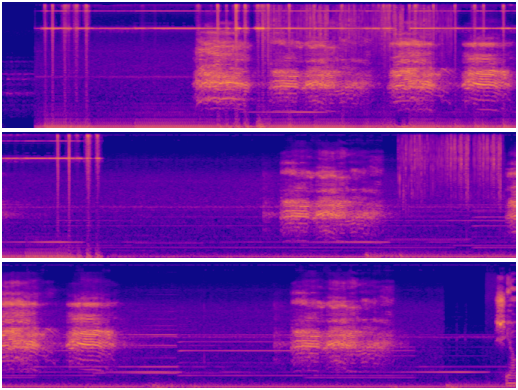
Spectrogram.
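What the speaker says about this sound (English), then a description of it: "the crows are back in the maple tree" Crows cawing in a maple tree, several loud close bursts of harsh repeated caws in clusters, with gaps between, over a steady low hum.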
